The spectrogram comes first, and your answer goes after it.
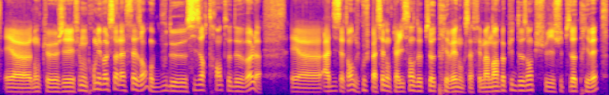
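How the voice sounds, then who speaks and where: Recorded very cleanly with a silent background and a dry, close sound with no echo, a man speaks at a very fast pace with a fairly low pitch and ordinary pitch variation. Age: 20s. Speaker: young pilot and aviation instructor. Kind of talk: interview.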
